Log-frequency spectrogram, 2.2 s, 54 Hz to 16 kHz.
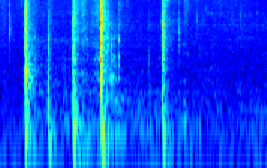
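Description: An HP EliteBook 840 G2 laptop being flipped over and set down on a wooden desk: about five short knocks of its case against the desk and hands, all within the first second and a half.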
